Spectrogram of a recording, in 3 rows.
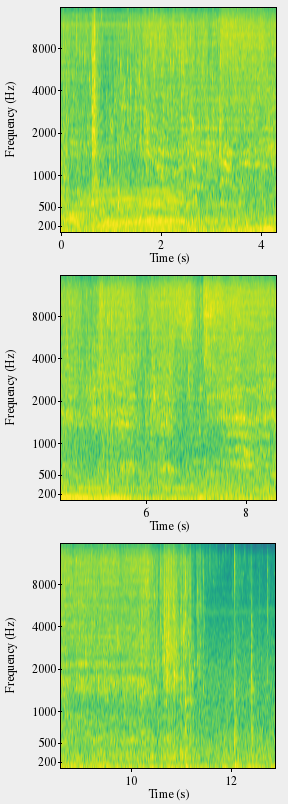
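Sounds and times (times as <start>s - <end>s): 
steady rushing tap water: 0.0s - 12.8s.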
